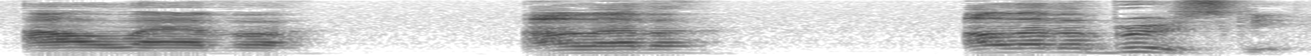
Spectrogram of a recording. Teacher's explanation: almost always the H is canceled, so we connect, linking sound.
